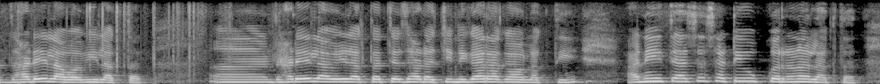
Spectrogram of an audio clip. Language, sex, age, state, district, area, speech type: Marathi, female, 30-45, Maharashtra, Osmanabad, rural, spontaneous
